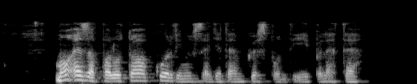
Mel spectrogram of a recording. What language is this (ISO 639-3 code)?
hun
